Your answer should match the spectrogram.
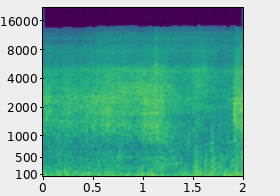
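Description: Wind buffeting an action camera's microphone while a mountain bike descends fast on a gravel trail, with a steady low rumble and the rough hiss of tyres rolling over loose stones.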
